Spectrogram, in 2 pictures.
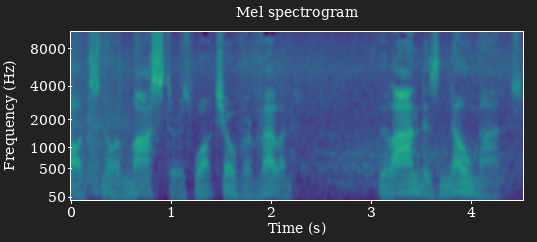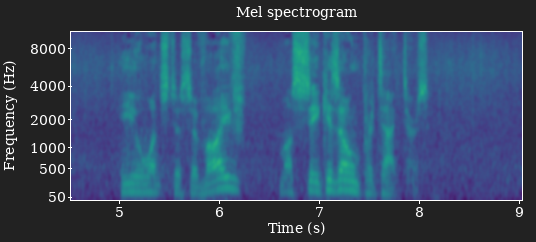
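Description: A man speaks calmly in a deep voice, close by.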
